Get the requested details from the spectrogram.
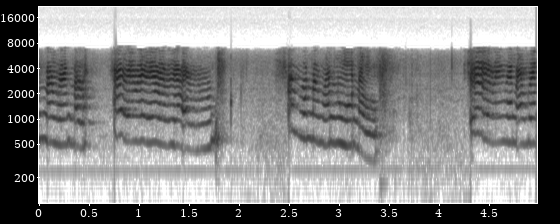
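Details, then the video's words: Small dog giving weird, freaky barks: long drawn-out whining yowls that slide downward, four drawn calls in five seconds with short gaps, indoors with a steady background hum. "freaky dog bark"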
